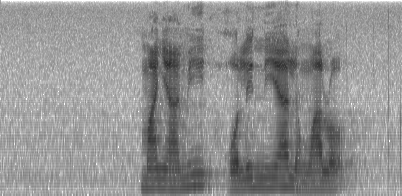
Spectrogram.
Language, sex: Northern Sotho, male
